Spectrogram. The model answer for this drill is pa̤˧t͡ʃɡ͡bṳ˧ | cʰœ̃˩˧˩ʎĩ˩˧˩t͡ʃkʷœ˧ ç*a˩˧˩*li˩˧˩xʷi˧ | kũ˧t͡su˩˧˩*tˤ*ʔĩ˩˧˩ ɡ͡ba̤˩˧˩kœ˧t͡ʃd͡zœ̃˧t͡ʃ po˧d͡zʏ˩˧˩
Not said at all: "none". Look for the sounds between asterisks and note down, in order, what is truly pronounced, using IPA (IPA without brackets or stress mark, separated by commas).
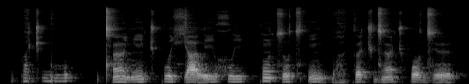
a˩˧˩, t͡s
